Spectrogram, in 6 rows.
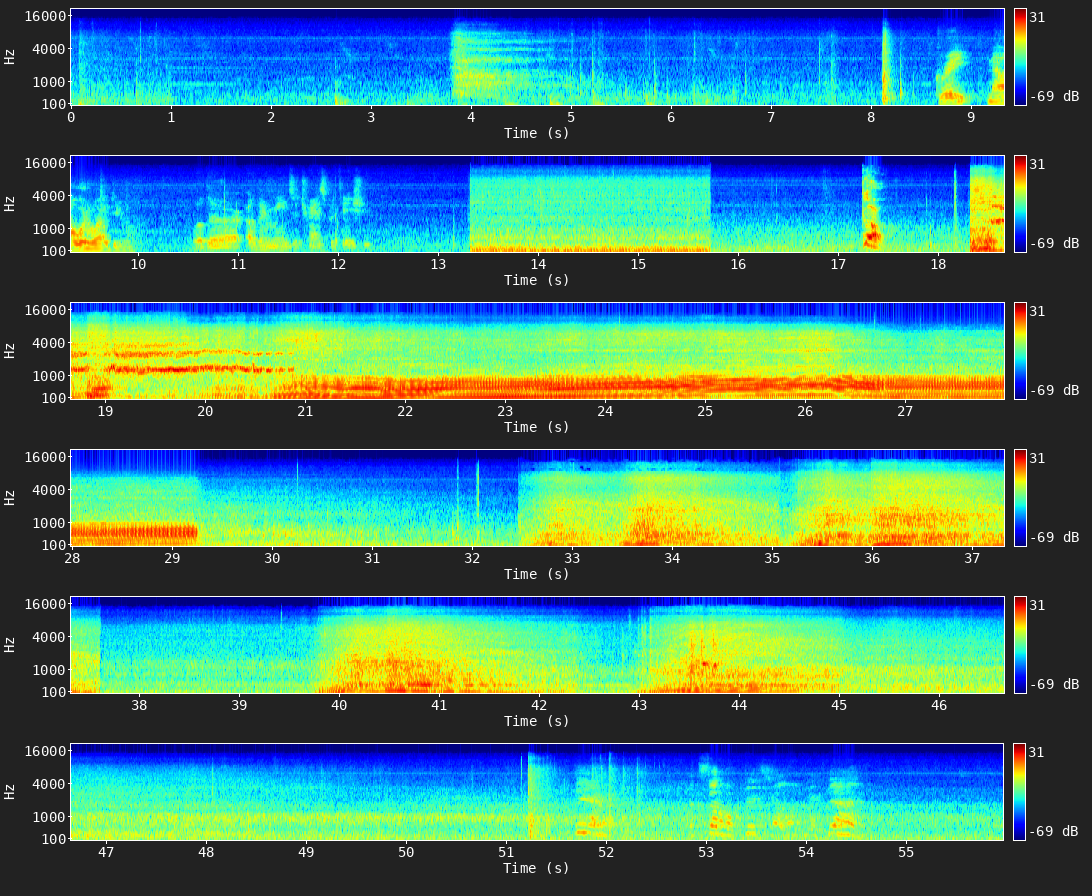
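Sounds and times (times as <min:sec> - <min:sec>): car engine accelerating: 0:13.3 - 0:15.8, 0:18.3 - 0:49.8
car engine revving: 0:13.3 - 0:15.8, 0:18.3 - 0:49.0.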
